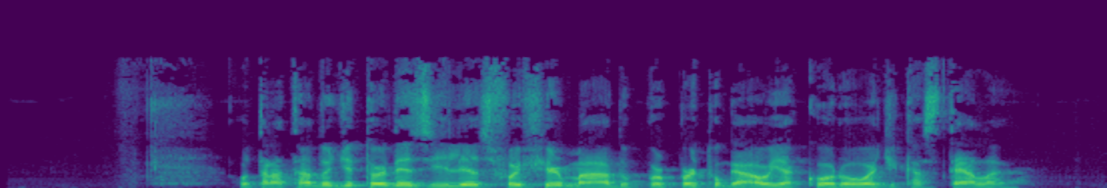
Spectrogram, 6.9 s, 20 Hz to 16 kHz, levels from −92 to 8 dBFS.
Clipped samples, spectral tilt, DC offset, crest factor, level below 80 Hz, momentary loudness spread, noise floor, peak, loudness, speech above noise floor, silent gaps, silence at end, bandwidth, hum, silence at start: under 0.1%; -5 dB/octave; under 0.1%; 16 dB; -60 dBFS; 7 LU; -74 dBFS; -2 dBFS; -18 LUFS; 56 dB; none; 0.6 s; 11 kHz; none; 1.5 s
